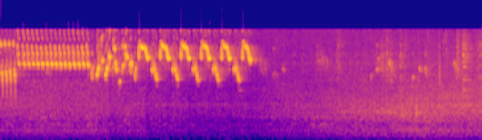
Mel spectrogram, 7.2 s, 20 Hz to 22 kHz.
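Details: Goldfinch mule, recorded in 2011, singing: a fast, even, high trill of repeated notes, then a series of bright rising-and-falling whistled phrases, about three per second, ending abruptly before low background noise.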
